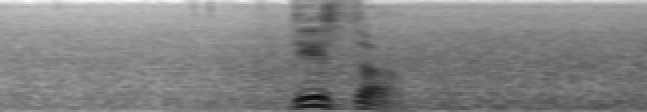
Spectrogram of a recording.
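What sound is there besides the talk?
wind blowing outdoors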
